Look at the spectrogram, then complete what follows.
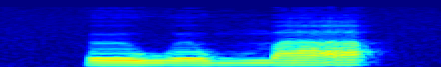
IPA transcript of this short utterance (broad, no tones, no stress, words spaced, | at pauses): ɵwɵwma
